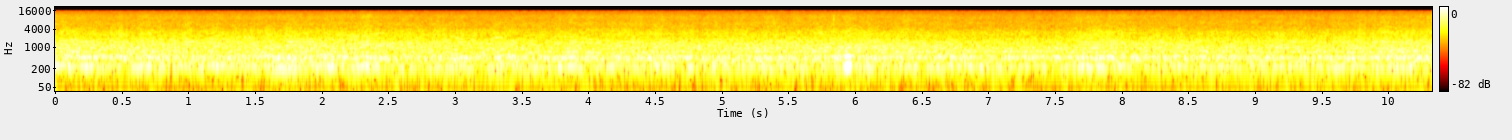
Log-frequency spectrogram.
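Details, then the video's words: A swarm-like drone of bees, natural buzzing that stays steady and full, low humming bands under a hissy upper whine, with one brief soft click near the middle. "bees therapy relaxing natural buzzing sound"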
